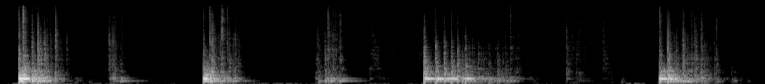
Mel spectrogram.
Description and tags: jug impacts
Dropping an empty plastic jug on concrete floor.
bottle, bounce, jug, bang, plastic, concrete, drop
